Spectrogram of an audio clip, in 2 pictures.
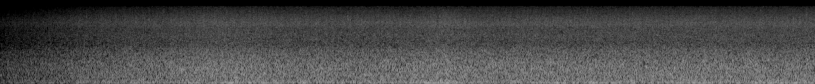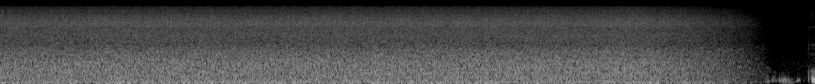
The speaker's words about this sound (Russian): Совершенно замечателен, как мне, по крайней мере, кажется, раздел звуков природы. Вот как, например, звучит водопад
